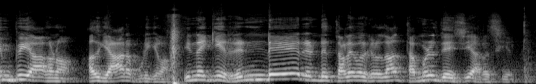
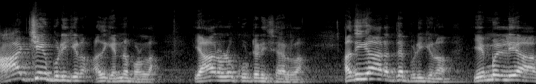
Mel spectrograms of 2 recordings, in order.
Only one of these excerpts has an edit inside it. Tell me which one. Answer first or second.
first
